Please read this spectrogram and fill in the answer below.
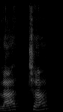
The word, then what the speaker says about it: hacha: Ha enterrado el hacha, enterrado el hacha. Aqui, como a gente não pronuncia o primeiro H da palavra hacha, a gente vai juntar el hacha, el hacha. Então, ha enterrado el hacha de guerra.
